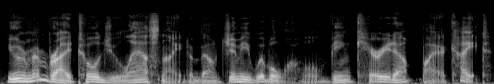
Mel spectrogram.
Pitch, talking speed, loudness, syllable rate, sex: 110 Hz, 195 wpm, -19 LUFS, 5.1 syllables/s, male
